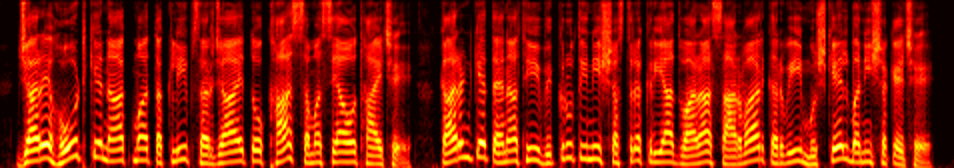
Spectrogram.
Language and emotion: Gujarati, neutral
